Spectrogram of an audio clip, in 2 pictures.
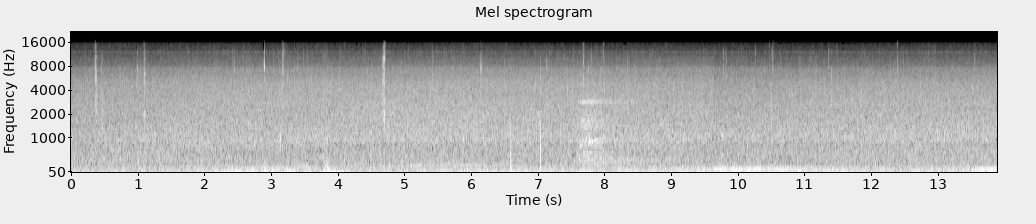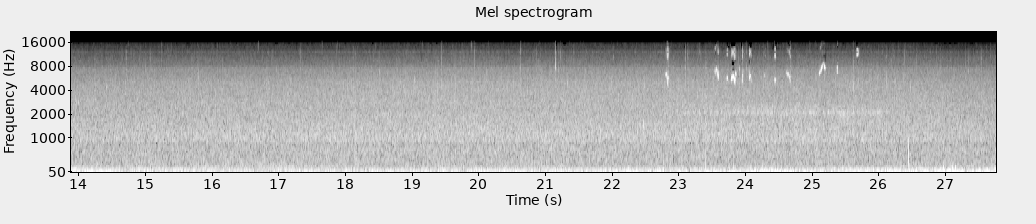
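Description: Steady rain falling, an even hiss of drops that grows a little louder toward the end, with a low rumble underneath. A few sharper taps stand out near the end.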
